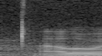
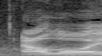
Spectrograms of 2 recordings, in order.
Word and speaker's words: aloe: The next drink is the alloy and grape. Alloy and grape? How do you say it, Paul? Alloy? I think in English it's aloe. Okay. Like aloe vera, aloe.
